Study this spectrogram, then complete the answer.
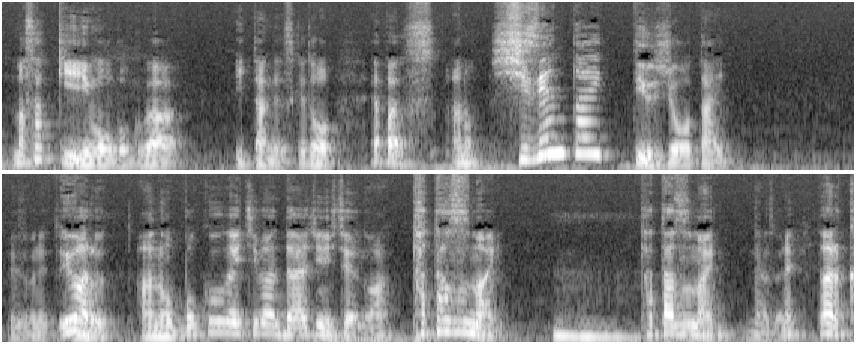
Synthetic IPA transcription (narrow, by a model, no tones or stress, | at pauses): masakʲːimo̞ːbo̞kɯ̟ɡa | it̪ːãnd̪esɨ̥ke̞d̪o̞japːasano̞ɕizẽ̞nt̪ait̪ːe̞iɯ̟ːʑo̞ːt̪a̰i | d̪esɨjonet̪iβaɾɯ̟ano̞bo̞kɯ̟ɡait͡ɕibãnd̪aiʑiɲ̟iɕi̥t̪e̞ɾɯ̟no̞a̰t̪at̪azɨma̰ḭ | t̪at̪azɨmaḭnã̰nd̪esjoned̪̥akaɾak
